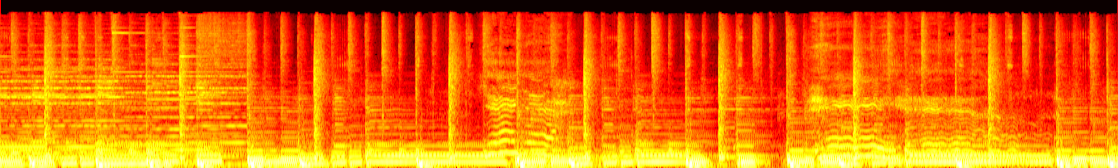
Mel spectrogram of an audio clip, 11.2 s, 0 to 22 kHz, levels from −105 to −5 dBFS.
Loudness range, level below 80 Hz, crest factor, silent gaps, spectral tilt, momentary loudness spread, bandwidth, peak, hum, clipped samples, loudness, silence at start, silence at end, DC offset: 1 LU; -20 dBFS; 16 dB; none; -5.5 dB/octave; 5 LU; 17 kHz; 0 dBFS; none; under 0.1%; -18 LUFS; 0 s; 0 s; under 0.1%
